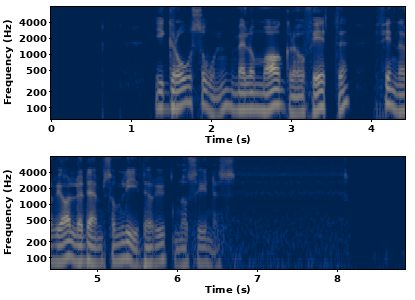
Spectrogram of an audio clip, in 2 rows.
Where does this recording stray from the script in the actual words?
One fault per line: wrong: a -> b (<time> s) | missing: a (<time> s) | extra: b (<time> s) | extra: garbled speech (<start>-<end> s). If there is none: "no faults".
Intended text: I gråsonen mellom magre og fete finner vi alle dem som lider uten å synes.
no faults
